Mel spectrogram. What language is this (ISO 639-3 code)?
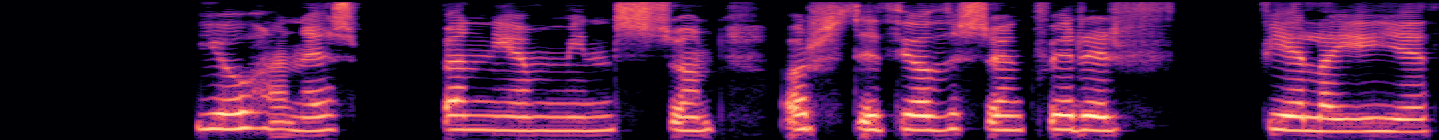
isl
